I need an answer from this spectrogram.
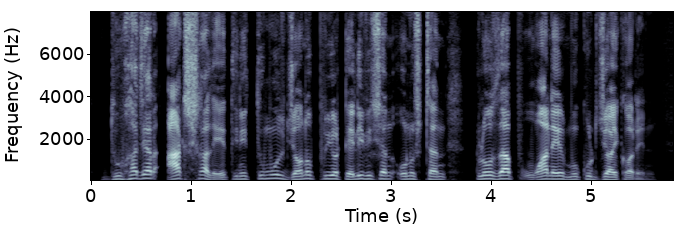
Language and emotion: Bengali, neutral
